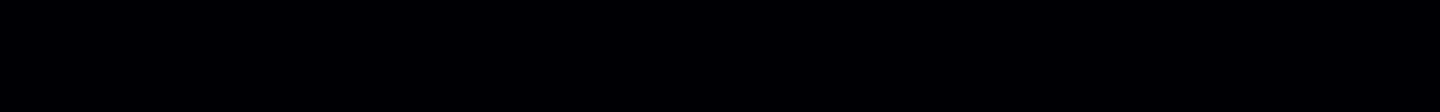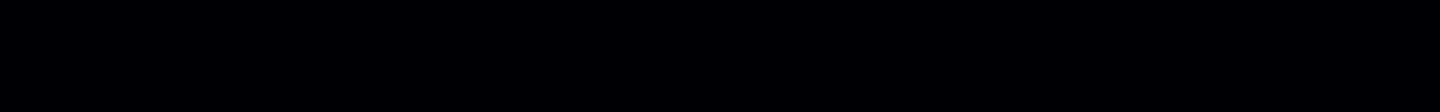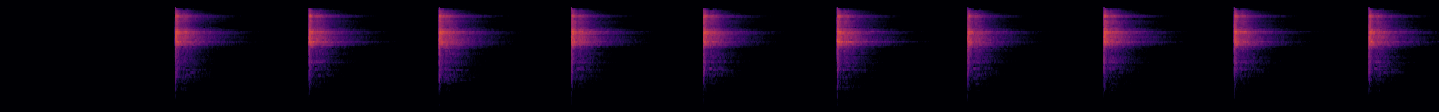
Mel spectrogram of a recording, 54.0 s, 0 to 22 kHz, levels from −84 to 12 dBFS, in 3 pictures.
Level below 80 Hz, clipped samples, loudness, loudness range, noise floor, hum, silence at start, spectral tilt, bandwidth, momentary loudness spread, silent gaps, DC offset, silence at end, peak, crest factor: under -90 dBFS; under 0.1%; -26 LUFS; 3 LU; under -90 dBFS; none; 38.2 s; 10.5 dB/octave; 16 kHz; 20 LU; none; under 0.1%; 0.4 s; -6 dBFS; 34 dB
